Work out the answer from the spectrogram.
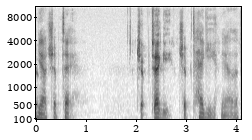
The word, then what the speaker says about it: Cheptegei: Yeah, did someone phonetically? Yeah, Cheptegei. Cheptegei.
